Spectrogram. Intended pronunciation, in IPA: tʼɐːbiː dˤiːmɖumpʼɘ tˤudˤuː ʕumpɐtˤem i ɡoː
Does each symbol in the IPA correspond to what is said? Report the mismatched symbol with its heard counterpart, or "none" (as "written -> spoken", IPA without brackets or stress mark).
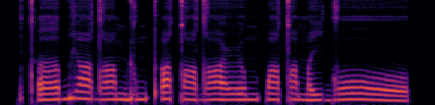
none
